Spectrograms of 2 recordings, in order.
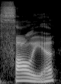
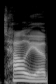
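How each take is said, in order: First: The name begins with a th sound. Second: The name begins with a plain t sound. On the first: This is how the show says it. "in the show they pronounce it Thalia" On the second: This is how the speaker says it. "I pr- always pronounce it Talia"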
